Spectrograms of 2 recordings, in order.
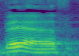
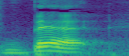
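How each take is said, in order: First: The word ends with a th sound. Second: The word ends with a t sound. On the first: This is the usual English pronunciation. "we pronounce it beth" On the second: This is the Hebrew pronunciation. "it's bet in Hebrew"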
